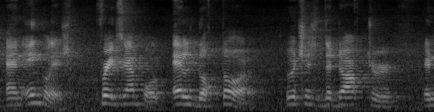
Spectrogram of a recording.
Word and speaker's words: doctor: For example, el doctor, which is the doctor in English. El actor, which is the actor in Spanish. Spanish words ending in or carry stress that last syllable on the last syllable.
